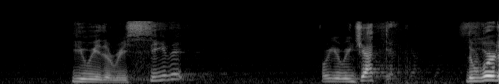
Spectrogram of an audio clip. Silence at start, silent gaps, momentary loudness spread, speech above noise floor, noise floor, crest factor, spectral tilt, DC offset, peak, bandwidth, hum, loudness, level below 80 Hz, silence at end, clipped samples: 0.7 s; none; 15 LU; 40 dB; -66 dBFS; 24 dB; -4.5 dB/octave; under 0.1%; -6 dBFS; 8 kHz; none; -31 LUFS; -66 dBFS; 0 s; under 0.1%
